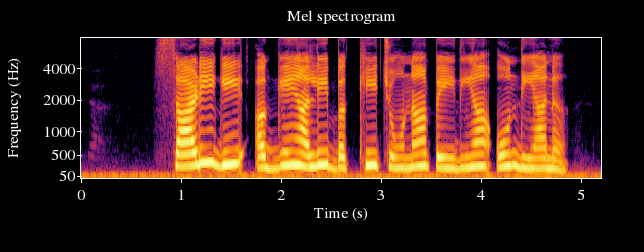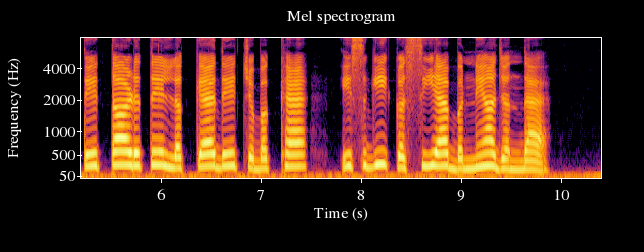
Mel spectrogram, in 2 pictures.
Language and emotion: Dogri, neutral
